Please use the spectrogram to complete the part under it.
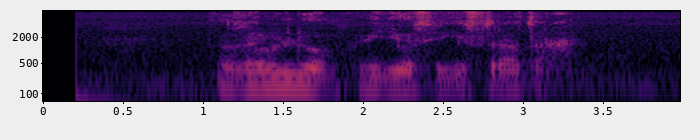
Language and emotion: Russian, neutral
